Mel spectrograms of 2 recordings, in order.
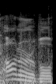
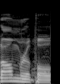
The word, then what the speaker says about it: honorable: can't say he's not honorable. Honorable. Honorable. That's the one. H is silent.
